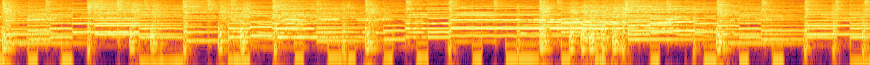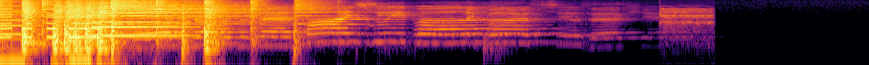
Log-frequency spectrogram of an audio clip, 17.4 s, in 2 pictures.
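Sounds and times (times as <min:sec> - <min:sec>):
acoustic drums: 0:00.0 - 0:12.0
LSDj vocal sounds: 0:01.0 - 0:11.0.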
